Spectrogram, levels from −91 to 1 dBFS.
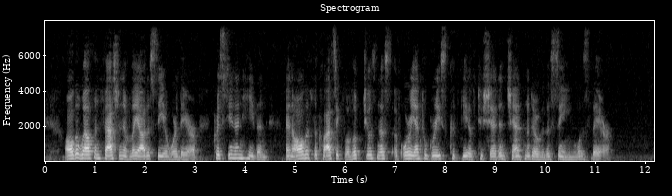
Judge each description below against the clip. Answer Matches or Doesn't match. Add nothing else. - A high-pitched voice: Doesn't match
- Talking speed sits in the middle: Matches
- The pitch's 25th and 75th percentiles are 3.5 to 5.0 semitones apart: Matches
